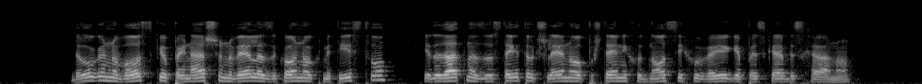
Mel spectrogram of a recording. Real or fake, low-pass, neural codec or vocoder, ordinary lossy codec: real; none; none; none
